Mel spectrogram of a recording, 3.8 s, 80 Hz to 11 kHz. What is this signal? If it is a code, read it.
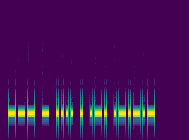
Morse code, heard as a keyed tone, about 25 wpm, 700 Hz. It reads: OTHER.
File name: practice / 25wpm / Sentences with 2-Word Phrases - 25wpm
